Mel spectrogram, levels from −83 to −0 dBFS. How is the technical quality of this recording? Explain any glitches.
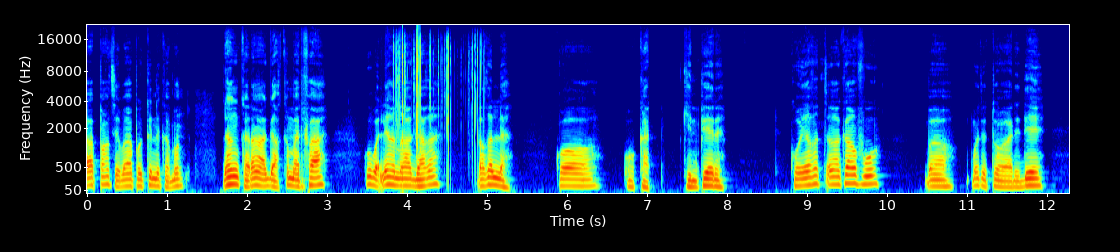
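One glitch affects the recording. From 3.82 to 4.98 s there is cable scratch noise. A worn cable or connector was likely moved, making its contact resistance jump rapidly. This lays dense, uneven bursts of scratching and rustling over the speech, roughly 10 dB below it.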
